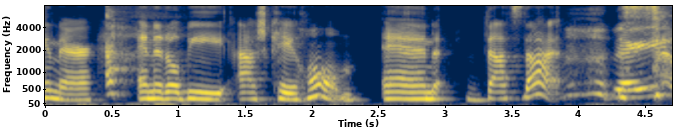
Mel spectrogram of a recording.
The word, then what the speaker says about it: Ash K Holm: I think so many people say Ash Holm, but hey, if you want to come correct, it's Ash K Holm.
